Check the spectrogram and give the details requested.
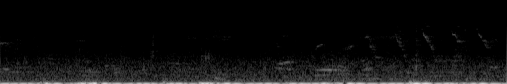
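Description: Small birds chirping, a quick run of short falling chirps past the middle, over a low uneven rumble.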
